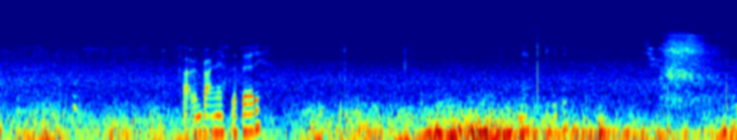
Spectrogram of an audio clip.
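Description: Wind rumbles across open ground outdoors.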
